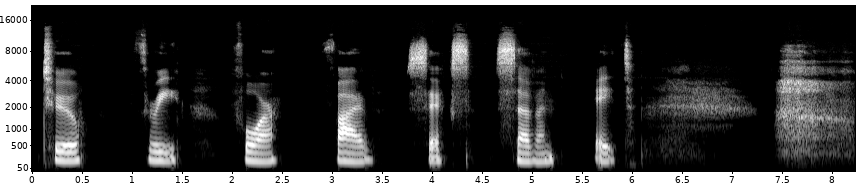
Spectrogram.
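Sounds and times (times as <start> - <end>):
speech: 0.1 - 6.1
breathing in through the mouth and exhaling during a breathing exercise: 1.5 - 2.0, 6.1 - 8.2.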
